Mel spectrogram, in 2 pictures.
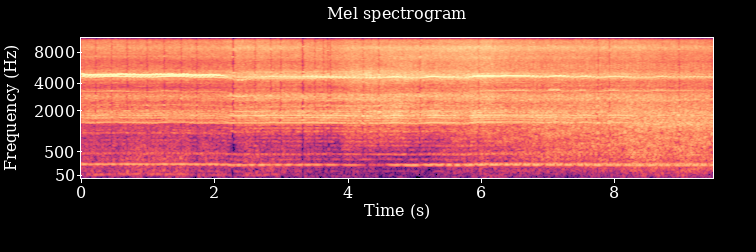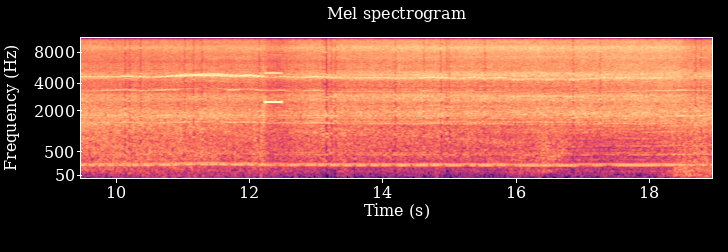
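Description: RCExplorer Tricopter V4's electric motors and propellers whining steadily in flight, heard from the camera on the craft, with a rush of propeller wash that grows stronger through the middle.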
